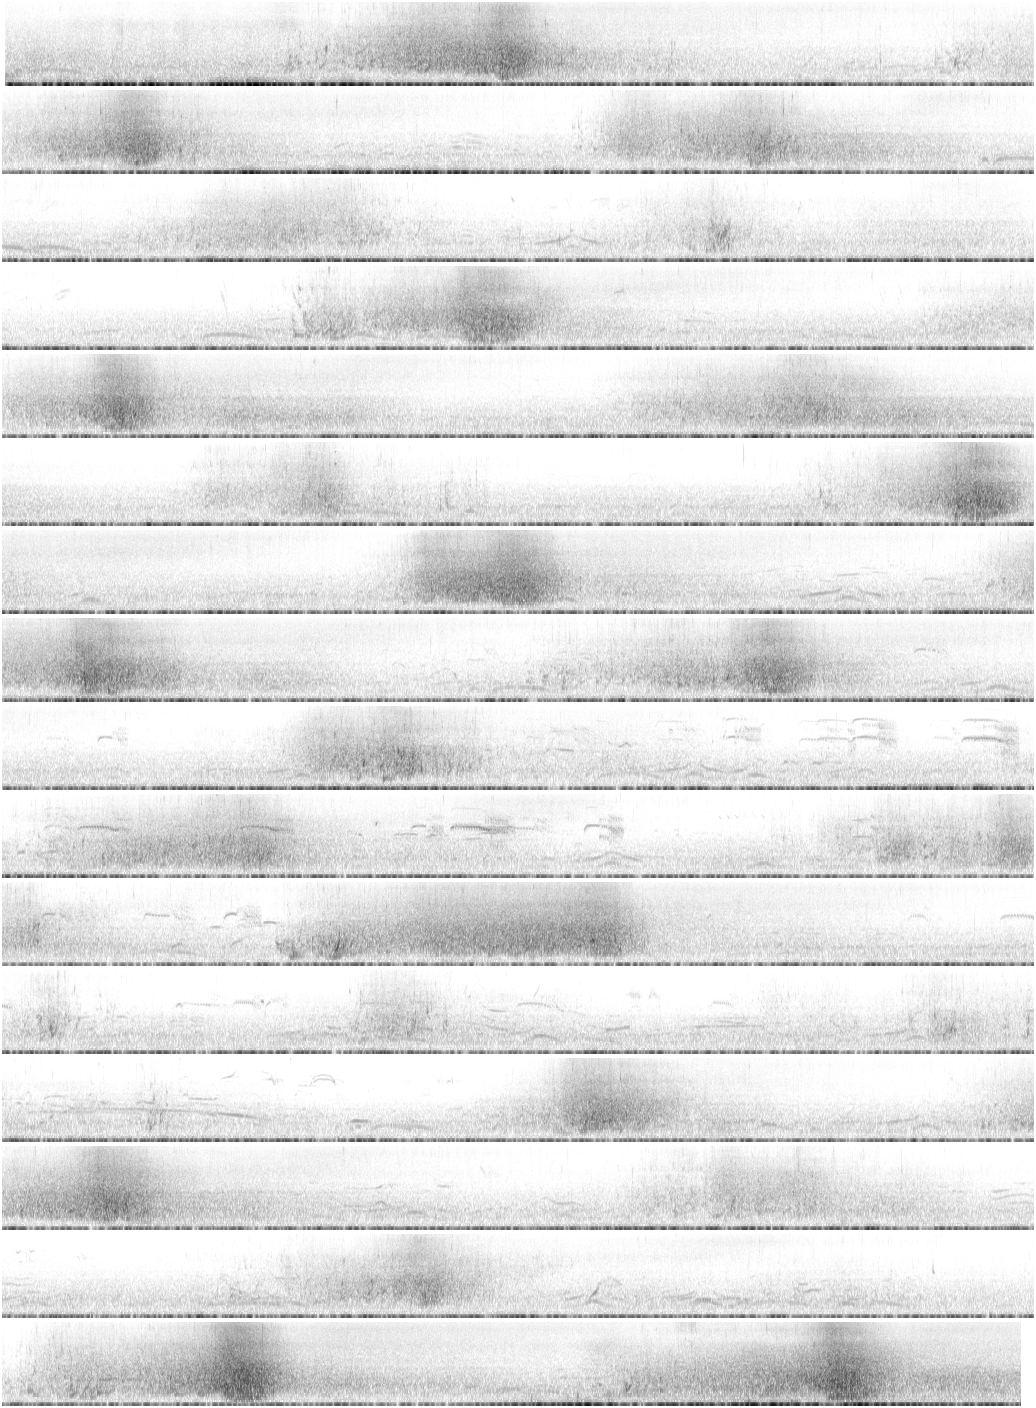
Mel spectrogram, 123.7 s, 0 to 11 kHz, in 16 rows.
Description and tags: West Voe beach 2
The sea at West Voe Beach in Shetland, recorded in May 2019.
